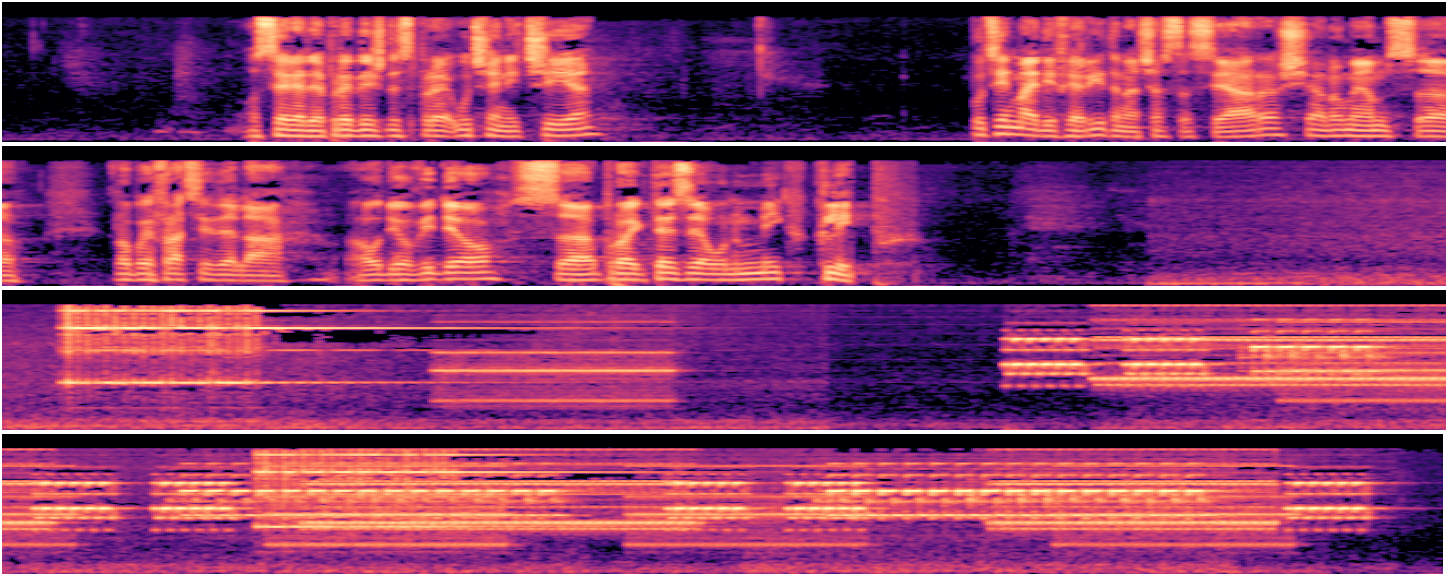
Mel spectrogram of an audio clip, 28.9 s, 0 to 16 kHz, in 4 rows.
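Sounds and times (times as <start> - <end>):
speech: 1.2 - 3.2, 4.8 - 11.8
telephone ringing with bright multi-tone electronic ring: 14.7 - 17.9, 19.4 - 28.8.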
